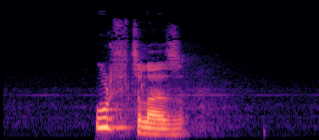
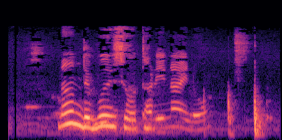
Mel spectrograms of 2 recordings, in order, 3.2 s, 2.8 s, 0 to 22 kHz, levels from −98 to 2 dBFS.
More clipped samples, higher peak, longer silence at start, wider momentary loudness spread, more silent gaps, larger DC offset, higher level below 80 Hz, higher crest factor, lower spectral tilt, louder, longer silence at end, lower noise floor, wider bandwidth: neither; about the same, -4 dBFS vs -6 dBFS; first, 0.95 s vs 0.25 s; second, 9 LU vs 19 LU; neither; neither; second, -74 dBFS vs -68 dBFS; about the same, 20 dB vs 16 dB; first, -6.5 dB/octave vs -3.5 dB/octave; about the same, -20 LUFS vs -21 LUFS; first, 1.35 s vs 0.15 s; first, -74 dBFS vs -43 dBFS; about the same, 12 kHz vs 11.5 kHz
